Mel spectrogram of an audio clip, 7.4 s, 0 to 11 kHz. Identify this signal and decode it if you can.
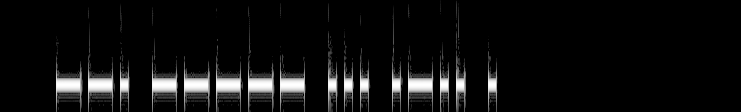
Morse code, heard as a keyed tone, about 15 wpm, 700 Hz. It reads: G0SLE
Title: DXCC-100 Call Signs - 5 Characters - Repeated 3x - 15wpm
